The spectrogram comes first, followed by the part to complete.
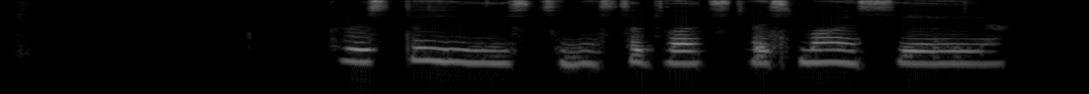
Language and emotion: Russian, sad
